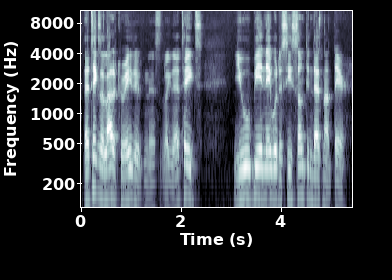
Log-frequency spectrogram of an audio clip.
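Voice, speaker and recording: A man's voice: mid-range voice, normal speed. A man hosting a casual chat about music, laid-back and full of slang, often slipping into Spanish.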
